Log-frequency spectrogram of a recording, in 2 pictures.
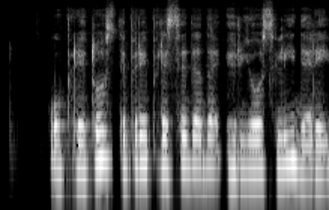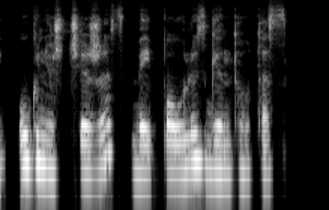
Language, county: Lithuanian, Marijampolė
